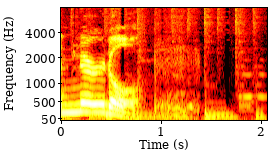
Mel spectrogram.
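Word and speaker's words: nurdle: my favorite names a nerdl that's gonna be my nickname for you i'm a nerdless nerdle it's well it's spelled the n-u-r-d-l-e not n like revenge of the nerds not nerd nerd yeah nerdl hey do you know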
